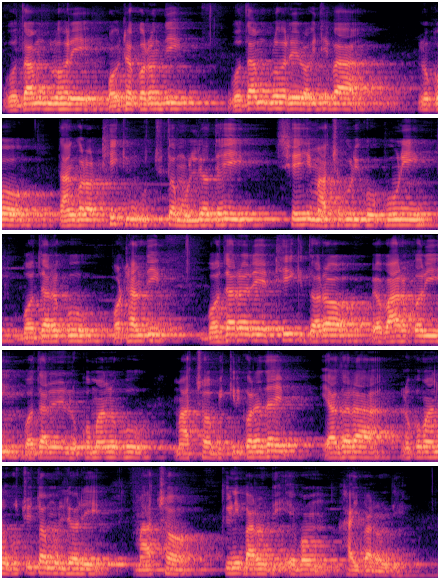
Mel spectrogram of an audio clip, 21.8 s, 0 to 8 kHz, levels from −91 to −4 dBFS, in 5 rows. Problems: echo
